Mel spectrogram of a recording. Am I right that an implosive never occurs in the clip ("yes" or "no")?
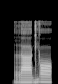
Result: yes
